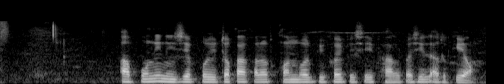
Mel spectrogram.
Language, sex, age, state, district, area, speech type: Assamese, male, 30-45, Assam, Goalpara, rural, spontaneous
